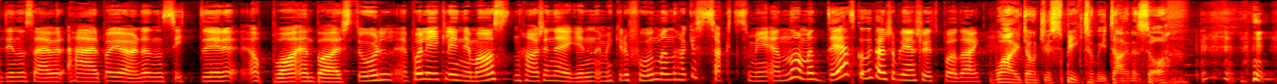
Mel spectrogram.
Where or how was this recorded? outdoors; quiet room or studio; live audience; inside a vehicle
live audience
